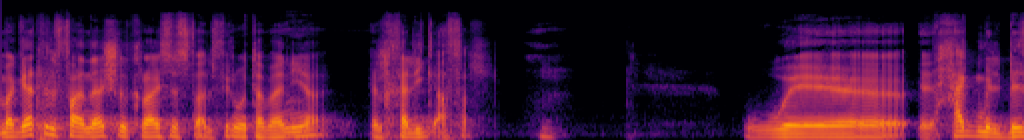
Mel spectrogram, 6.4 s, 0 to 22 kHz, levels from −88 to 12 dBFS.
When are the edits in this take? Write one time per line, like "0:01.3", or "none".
none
